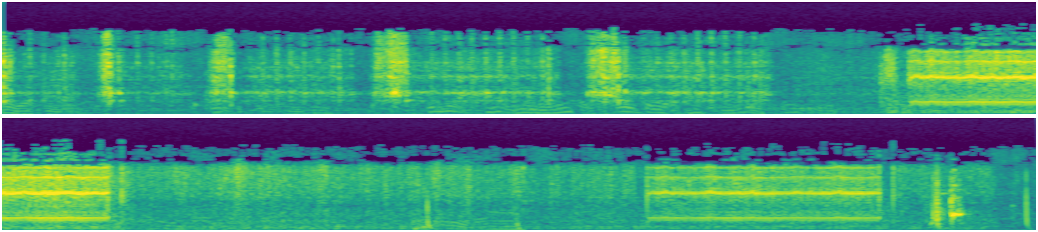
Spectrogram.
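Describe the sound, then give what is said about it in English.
A phone handset clatters and clicks as it is picked up by someone lying on a bed and dialed, followed by two long electronic ringing tones separated by a pause, fairly loud with no talking. “Well, once more, I lay on the bed and picked up the phone. One last try.”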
